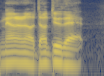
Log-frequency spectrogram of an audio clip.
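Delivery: plain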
